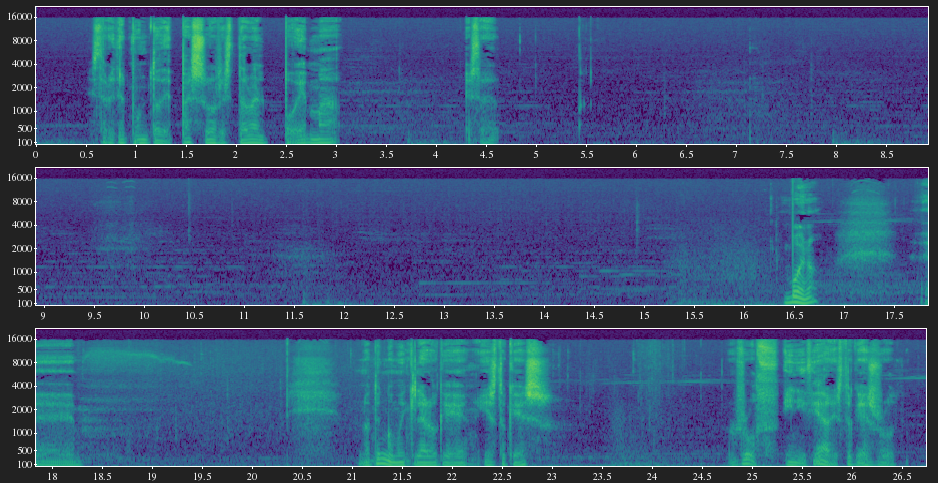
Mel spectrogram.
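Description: A man talks with animation close to a microphone, in bursts with pauses.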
